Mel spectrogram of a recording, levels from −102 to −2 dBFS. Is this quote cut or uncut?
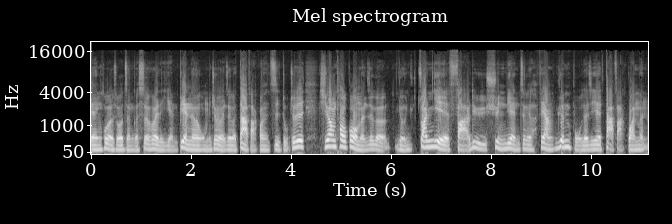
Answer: cut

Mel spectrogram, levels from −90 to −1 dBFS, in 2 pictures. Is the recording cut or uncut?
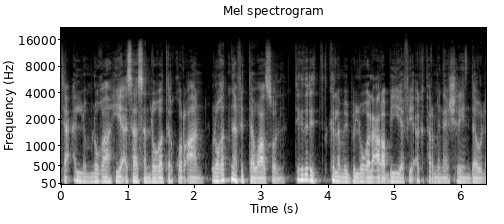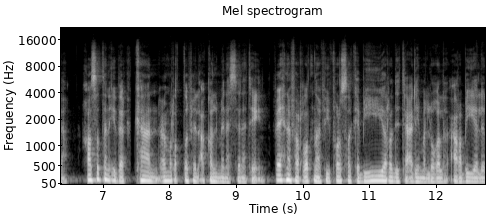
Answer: cut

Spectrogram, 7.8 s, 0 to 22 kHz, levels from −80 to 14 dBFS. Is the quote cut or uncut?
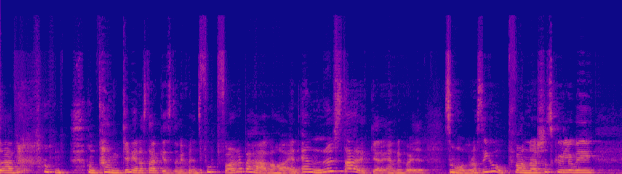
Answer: cut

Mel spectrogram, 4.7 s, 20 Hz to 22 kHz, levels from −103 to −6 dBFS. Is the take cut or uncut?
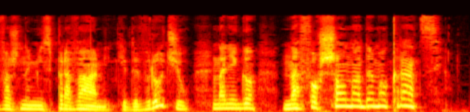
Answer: cut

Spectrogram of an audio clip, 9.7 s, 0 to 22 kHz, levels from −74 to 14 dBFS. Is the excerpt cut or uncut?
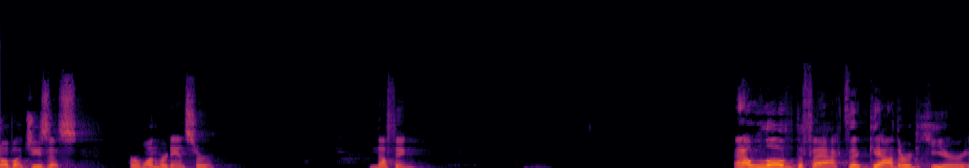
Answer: uncut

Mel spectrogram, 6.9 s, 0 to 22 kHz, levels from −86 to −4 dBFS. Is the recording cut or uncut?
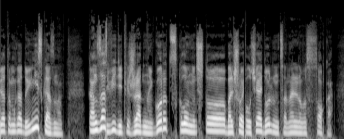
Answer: cut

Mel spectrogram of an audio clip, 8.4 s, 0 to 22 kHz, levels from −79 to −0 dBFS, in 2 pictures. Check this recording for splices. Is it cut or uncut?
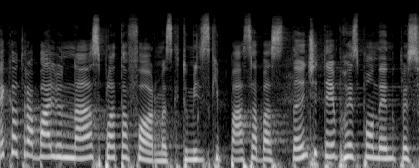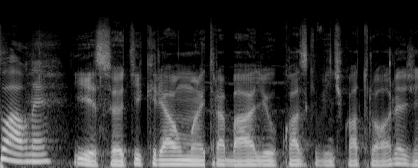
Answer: cut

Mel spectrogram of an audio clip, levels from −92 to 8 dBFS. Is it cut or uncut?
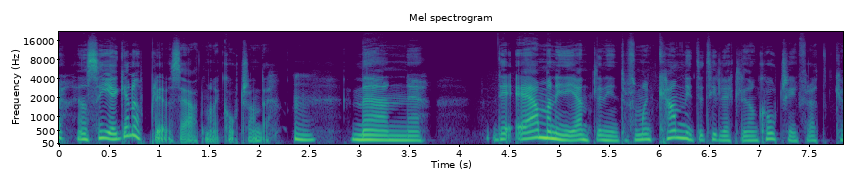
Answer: uncut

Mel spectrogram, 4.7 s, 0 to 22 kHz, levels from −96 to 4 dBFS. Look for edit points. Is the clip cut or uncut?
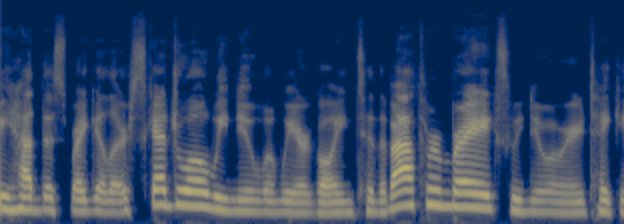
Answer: uncut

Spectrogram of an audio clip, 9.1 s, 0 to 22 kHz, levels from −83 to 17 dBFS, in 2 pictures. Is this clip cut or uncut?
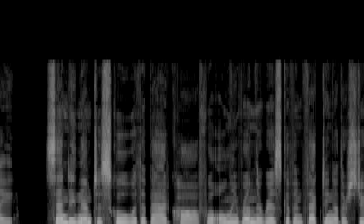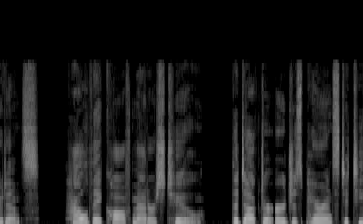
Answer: uncut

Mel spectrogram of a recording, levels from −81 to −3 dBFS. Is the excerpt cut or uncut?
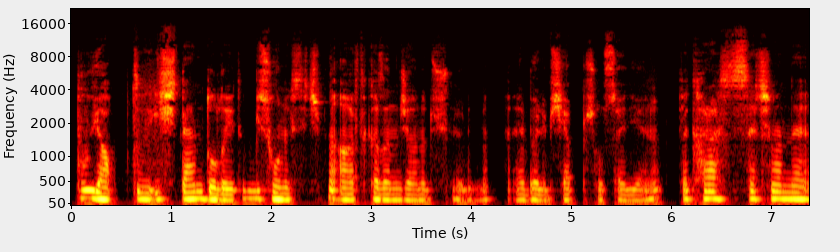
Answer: uncut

